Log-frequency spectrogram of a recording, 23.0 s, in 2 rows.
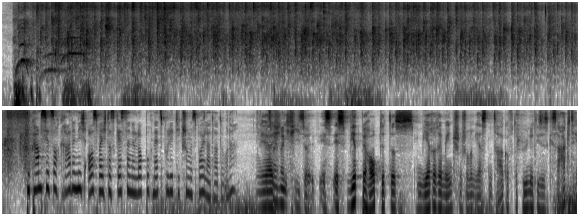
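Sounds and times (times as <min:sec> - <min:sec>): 
frenetic applause: 0:00.2 - 0:12.1
speech: 0:12.0 - 0:23.0.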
